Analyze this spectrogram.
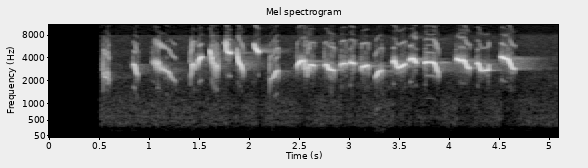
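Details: A Eurasian blackcap sings a quick, varied run of short, softer chattering notes that gives way to the species' typical clear, fluty final warble. No other sounds intrude.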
